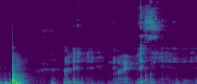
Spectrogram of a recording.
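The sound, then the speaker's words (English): A glass knocks with a sharp clink, then Disaronno is poured into it, a short uneven splashing pour lasting under two seconds. “I got my Disaronno right here and I'm also going to pour myself one right now.”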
